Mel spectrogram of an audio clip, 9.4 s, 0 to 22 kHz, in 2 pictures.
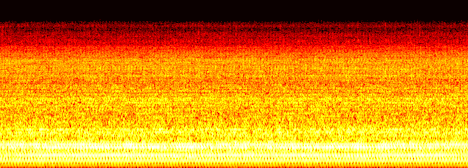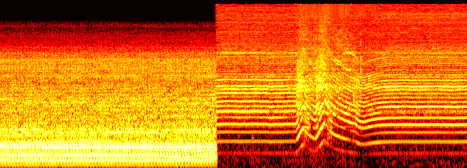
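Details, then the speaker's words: Tao Tao Pony ATM 50 scooter, 50cc GY6 139QMB engine, newly assembled, first cold start: fast, even buzzing idle held well above normal by the auto choke; idle speed too high, to be set to factory spec. "all right so start it up you can tell the idol is really really high I'm gonna hook up my tachometer and adjust the idle speed to the factory recommended specifications"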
